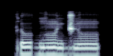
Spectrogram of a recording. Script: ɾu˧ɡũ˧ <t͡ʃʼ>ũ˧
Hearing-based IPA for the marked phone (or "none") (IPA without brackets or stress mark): d͡ʒ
